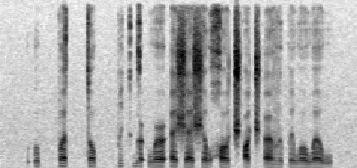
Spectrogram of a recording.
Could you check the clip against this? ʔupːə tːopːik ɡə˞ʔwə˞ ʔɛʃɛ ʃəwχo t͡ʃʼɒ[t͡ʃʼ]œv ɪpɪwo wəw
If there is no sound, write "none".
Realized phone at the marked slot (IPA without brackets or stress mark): t͡ʃʼ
